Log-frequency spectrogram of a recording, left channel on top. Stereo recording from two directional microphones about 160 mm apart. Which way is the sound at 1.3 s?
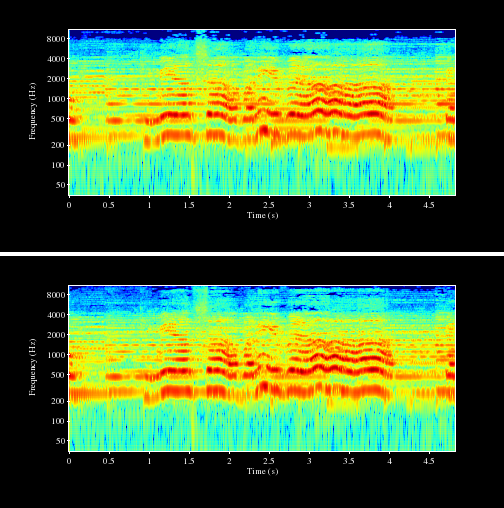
Centre (ahead or behind).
